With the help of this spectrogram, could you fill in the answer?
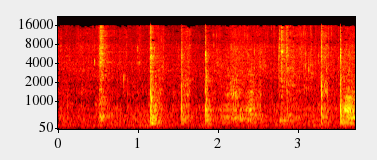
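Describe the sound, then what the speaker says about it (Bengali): Garlic sizzles in hot mustard oil while being stirred, with a steady frying hiss broken by several sharp scraping strokes of a spatula against the pan, close and moderately loud, with no talk. "রসুনটা এখন আমি একটু ভাজা ভাজা ব্রাউন কালার করে নেব।"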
